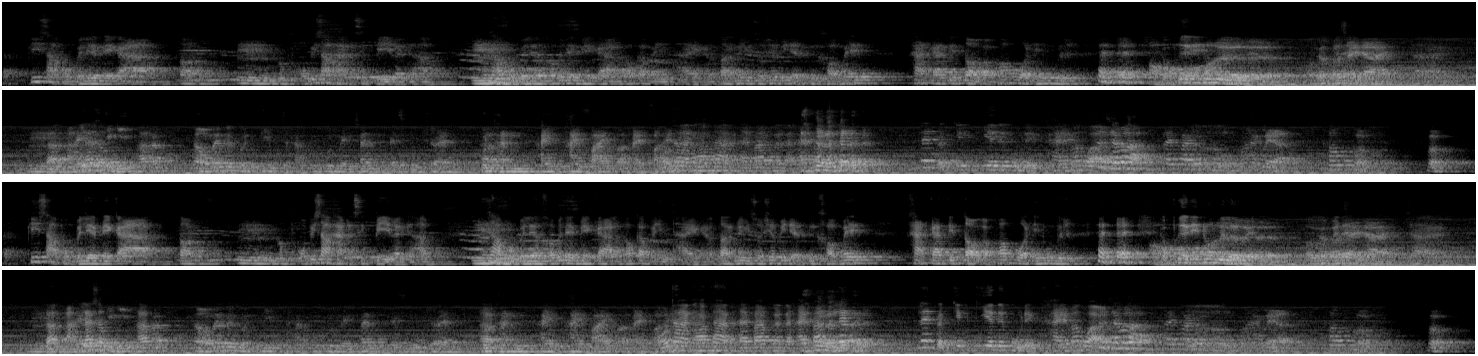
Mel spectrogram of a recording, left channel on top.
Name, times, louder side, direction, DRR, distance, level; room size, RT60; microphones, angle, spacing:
voice 1, 0.3-2.1 3.0-4.3 4.8-8.6 9.1-12.5 13.0-13.5 14.1-14.5 15.2-15.8 16.1-16.2 18.7-18.8 19.5-19.7 21.3-23.4 23.9-25.8 26.5-27.0, right 2 dB, 55° right, 3 dB, 0.4 m, -30 dB
Female singing, 1.7-8.2, equal, 25° right, 1.2 m, -43 dB
voice 2, 2.3-2.9 4.7-5.2 11.5-14.0 15.0-16.3 16.6-19.2 19.5-21.5 22.7-23.4 25.2-25.3 25.7-27.7 28.0-28.4 29.0-29.2, equal, 50° left, -1 dB, 0.6 m, -31 dB
Mechanisms, 12.3-28.5, equal, ahead, 1.1 m, -37 dB
2.6 x 2.0 x 2.5 m, 1.1 s
head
